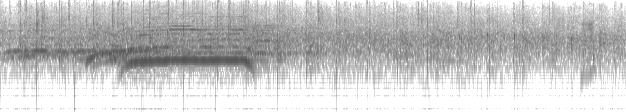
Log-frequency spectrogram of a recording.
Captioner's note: audience cheers and applauds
